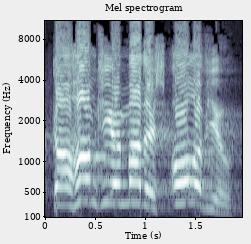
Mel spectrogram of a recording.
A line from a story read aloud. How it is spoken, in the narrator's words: Mamere yelled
